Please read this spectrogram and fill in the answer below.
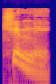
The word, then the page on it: chimney: anglais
